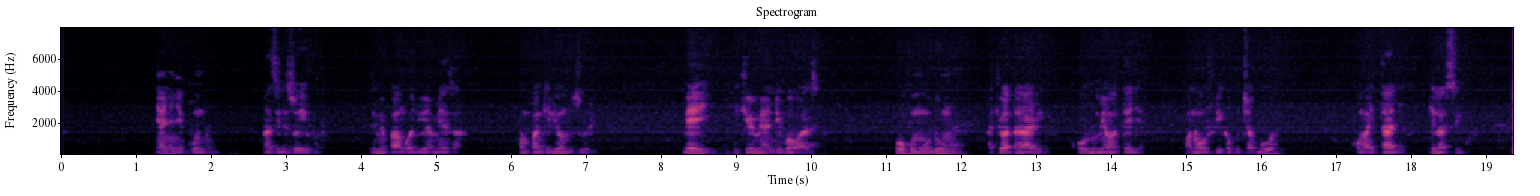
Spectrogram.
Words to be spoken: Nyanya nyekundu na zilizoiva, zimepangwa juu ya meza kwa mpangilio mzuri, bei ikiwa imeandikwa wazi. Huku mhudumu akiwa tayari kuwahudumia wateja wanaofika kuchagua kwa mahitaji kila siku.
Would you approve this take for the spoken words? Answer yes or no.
yes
